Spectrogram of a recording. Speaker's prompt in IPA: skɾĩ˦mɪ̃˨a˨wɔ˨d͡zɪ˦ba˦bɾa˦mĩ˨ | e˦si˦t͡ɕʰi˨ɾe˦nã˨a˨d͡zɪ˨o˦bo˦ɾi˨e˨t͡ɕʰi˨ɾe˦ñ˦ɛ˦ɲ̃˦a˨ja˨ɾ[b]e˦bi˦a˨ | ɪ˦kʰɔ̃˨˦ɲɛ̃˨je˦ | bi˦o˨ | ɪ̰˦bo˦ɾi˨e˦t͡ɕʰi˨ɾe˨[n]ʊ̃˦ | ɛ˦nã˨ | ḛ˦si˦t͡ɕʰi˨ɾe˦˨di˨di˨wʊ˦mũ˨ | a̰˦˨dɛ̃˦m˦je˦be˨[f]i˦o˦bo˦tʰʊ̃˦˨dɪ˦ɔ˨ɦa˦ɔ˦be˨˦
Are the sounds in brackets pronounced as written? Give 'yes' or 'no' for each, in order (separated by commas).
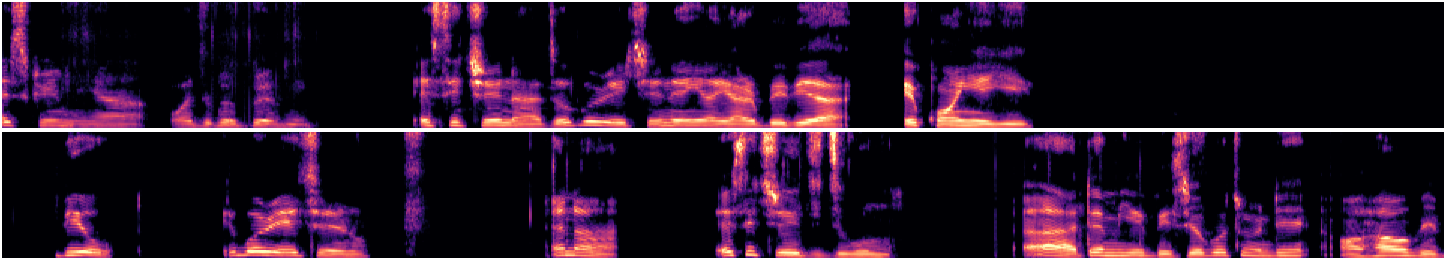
yes, yes, no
